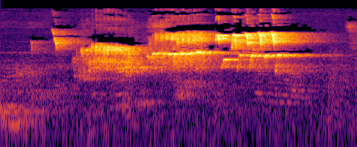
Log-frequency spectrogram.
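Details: Gloster canary in full song: after a brief soft start, bright rapid trills and buzzy rolling phrases run high and continuously for about three seconds, then fade away.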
